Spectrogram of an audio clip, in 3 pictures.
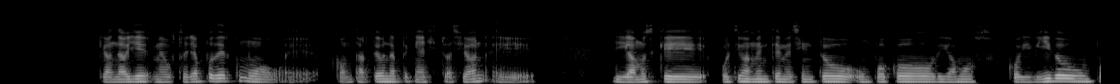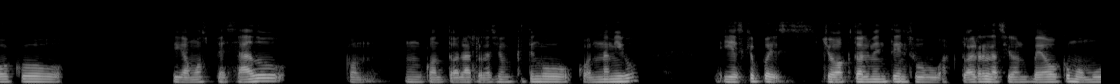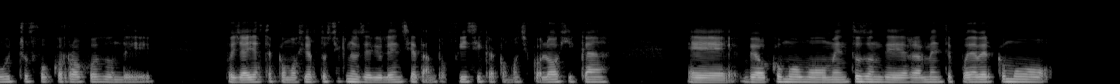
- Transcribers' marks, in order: none
- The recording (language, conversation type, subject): Spanish, advice, ¿Cómo puedo expresar mis sentimientos con honestidad a mi amigo sin que terminemos peleando?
